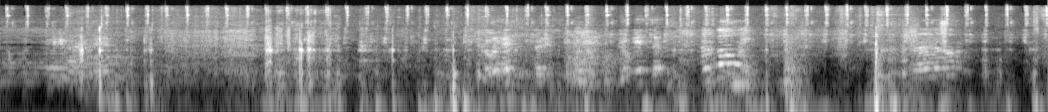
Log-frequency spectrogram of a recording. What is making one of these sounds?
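A mechanical watch ticks rapidly and steadily, close up.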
